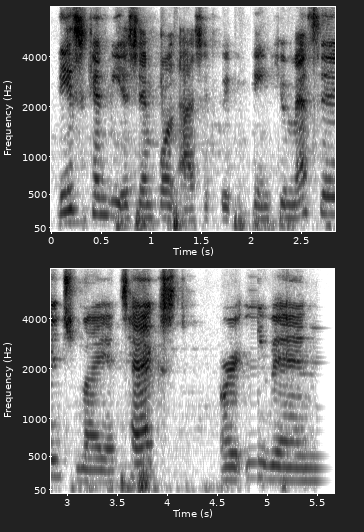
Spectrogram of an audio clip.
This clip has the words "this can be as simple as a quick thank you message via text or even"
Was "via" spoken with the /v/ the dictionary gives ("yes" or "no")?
no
